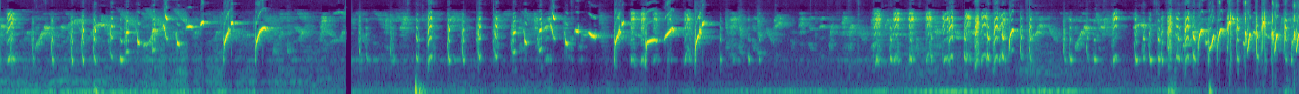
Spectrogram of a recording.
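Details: Pied fantail song from a lure recording for caged fantails: long busy sequence of squeaky chirps and slurred whistles, a dense buzzy burst in the second half, a few sharp clicks and low hum.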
